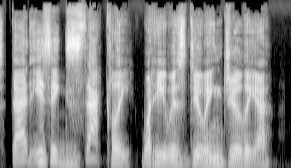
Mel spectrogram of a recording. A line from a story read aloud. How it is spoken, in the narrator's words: Hal snapped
